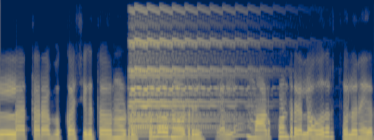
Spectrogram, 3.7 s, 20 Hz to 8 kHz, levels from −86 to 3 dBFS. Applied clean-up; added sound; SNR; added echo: none; Organ; 5 dB; none.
